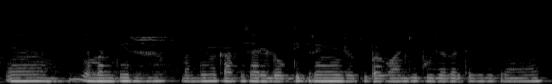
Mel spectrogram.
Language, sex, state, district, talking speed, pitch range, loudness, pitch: Hindi, male, Bihar, Sitamarhi, 215 wpm, 145-150 Hz, -36 LUFS, 145 Hz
